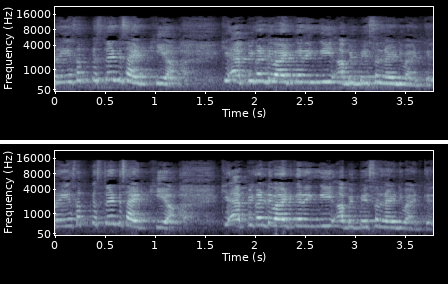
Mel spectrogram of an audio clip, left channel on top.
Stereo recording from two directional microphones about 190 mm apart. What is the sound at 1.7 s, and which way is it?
A woman's voice, 40° right (ahead or behind).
